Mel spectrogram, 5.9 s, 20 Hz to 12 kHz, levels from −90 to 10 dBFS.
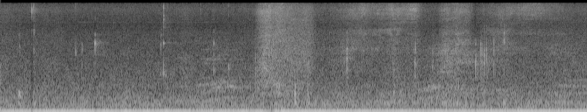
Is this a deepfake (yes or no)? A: no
